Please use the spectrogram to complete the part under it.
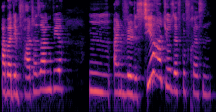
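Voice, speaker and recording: A woman voicing a group of jealous older brothers, loud and scornful as they scold. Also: on the high side, fairly even intonation, normal speed, roomy sound, lightly acted.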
